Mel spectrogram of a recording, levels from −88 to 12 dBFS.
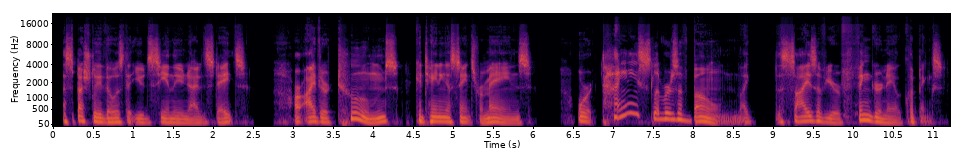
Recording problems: garbled, watery; slightly

